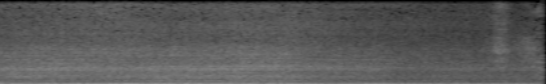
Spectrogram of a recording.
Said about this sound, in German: Also jetzt lassen wir den Laster kurz ja, vorbei.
